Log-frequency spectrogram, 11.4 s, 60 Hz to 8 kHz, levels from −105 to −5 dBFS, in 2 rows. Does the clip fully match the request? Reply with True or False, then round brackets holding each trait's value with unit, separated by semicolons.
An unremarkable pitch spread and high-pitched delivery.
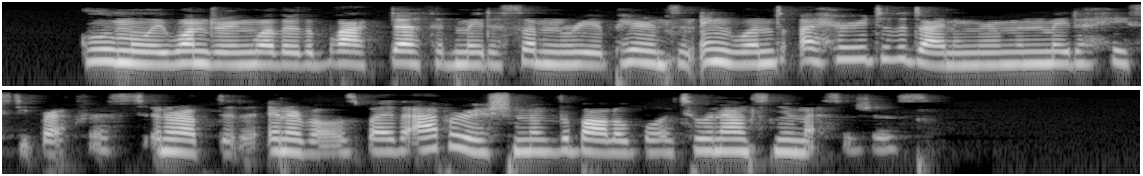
False (1.7 semitones; 225 Hz)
